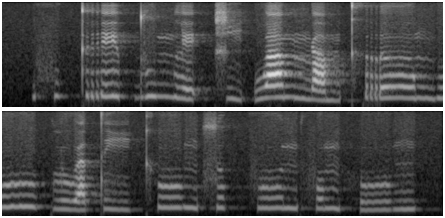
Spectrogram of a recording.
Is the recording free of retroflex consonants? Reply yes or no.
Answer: yes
